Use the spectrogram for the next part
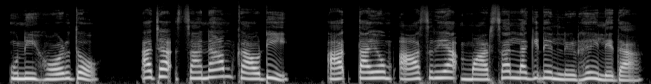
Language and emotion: Santali, sad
